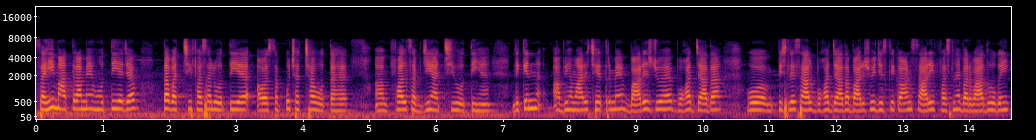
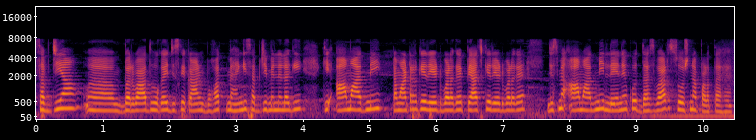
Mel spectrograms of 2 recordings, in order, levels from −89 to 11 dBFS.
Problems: none marked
